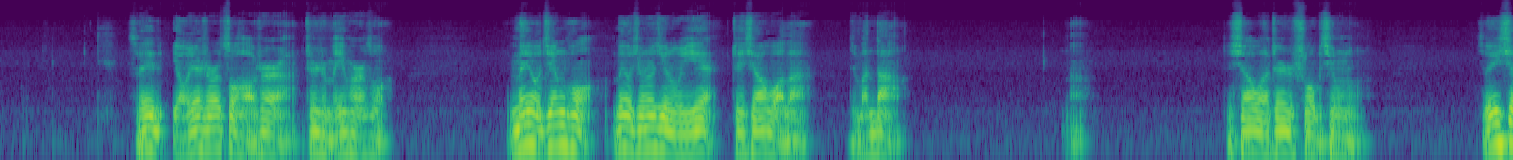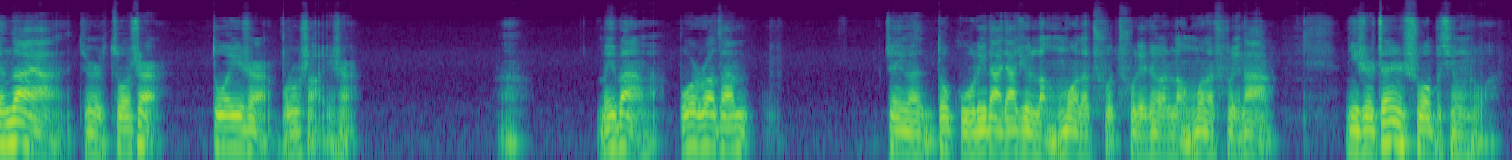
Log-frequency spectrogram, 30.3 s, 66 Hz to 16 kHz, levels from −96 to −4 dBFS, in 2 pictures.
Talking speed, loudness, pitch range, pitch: 205 characters per minute, -25 LUFS, 85-105 Hz, 95 Hz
